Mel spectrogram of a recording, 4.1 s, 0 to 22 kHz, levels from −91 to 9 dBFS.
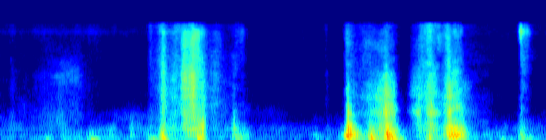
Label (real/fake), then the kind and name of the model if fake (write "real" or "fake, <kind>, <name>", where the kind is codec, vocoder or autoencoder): fake, vocoder, Vocos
